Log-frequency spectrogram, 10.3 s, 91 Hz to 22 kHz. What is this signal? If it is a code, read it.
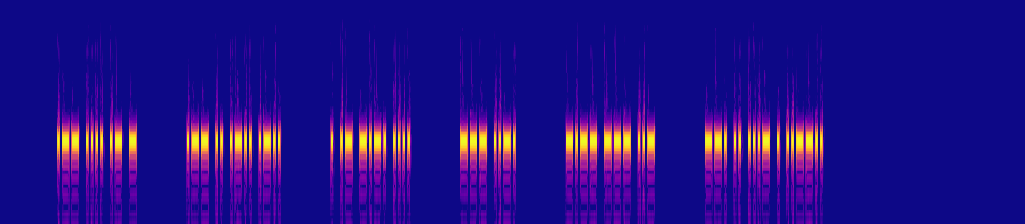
Morse code, heard as a keyed tone, about 53 wpm, 700 Hz. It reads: WHAT WILL EACH OF YOU GIVE?
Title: 3x Word-Spacing - Sentences from Top 200 Words - 50wpm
